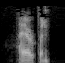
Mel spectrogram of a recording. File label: "hairpin", English; nouns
